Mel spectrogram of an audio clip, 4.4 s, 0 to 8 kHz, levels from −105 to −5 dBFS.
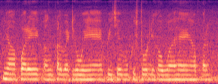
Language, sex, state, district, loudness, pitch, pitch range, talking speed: Hindi, male, Uttar Pradesh, Shamli, -17 LUFS, 170 Hz, 170-180 Hz, 205 wpm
